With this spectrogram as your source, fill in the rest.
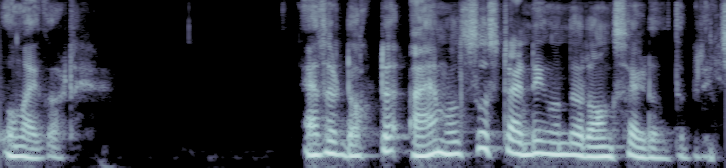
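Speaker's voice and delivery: normal talking voice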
